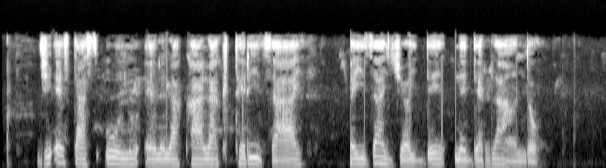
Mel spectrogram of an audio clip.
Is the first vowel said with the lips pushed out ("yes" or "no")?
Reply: no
